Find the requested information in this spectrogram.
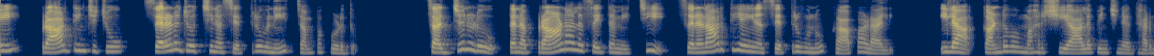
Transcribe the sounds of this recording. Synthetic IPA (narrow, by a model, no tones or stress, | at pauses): i | pɾaːɾd̪ʰʱiɲt͡ʃut͡ʃuː | sɛɾɐɳɐd͡ʒoːt͡ʃːinɐʃet̪ɾuʋunit͡ʃɐmpɐkuːɽɐd̪u | sɐd͡ʒɐnuɽut̪ɐnɐpɾaːɳaːlɐsɐjt̪ɐmit͡ʃːisɐɾɐɳaːɾt̪ʰijɐjnɐʃet̪ɾuʋunukaːpaːɽaːli | ilaːkɐɳɖuʋɐmɐɦɐɾʂijaːlɐpiɲt͡ʃinɐd̪ʱɐɾmɐ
